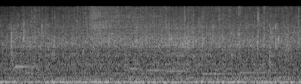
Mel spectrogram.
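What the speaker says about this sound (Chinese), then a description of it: "豆腐下锅" Tofu dropped into hot oil in a pan and broken into small pieces fries with a dense, even crackling sizzle, close and steady throughout with no voices.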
